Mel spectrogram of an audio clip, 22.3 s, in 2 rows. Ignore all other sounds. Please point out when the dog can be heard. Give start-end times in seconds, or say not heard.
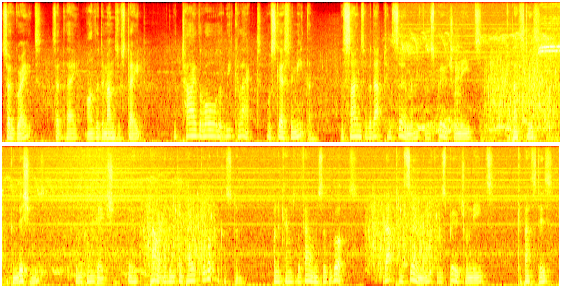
not heard.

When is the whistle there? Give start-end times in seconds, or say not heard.
10.4-11.2.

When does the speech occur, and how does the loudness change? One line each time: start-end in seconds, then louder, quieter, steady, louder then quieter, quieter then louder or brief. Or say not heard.
0.0-22.2 steady.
